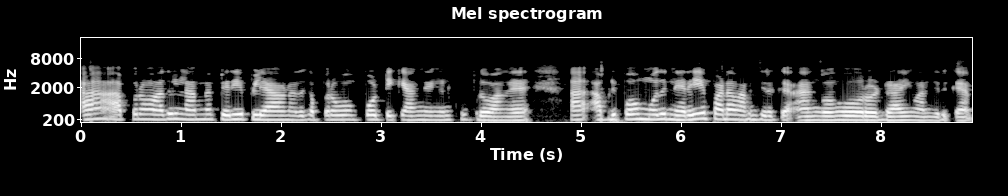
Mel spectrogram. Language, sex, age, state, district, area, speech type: Tamil, female, 30-45, Tamil Nadu, Viluppuram, urban, spontaneous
